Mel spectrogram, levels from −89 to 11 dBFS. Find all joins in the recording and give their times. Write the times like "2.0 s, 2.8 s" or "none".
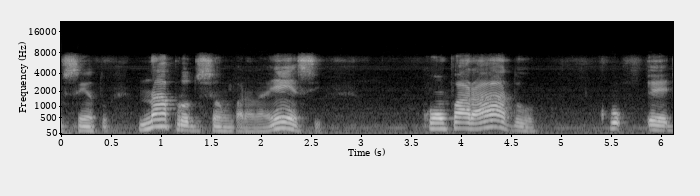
1.7 s, 3.6 s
